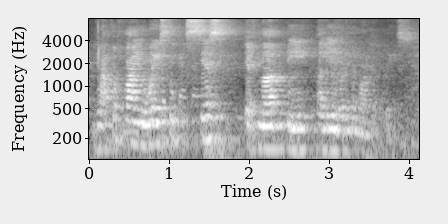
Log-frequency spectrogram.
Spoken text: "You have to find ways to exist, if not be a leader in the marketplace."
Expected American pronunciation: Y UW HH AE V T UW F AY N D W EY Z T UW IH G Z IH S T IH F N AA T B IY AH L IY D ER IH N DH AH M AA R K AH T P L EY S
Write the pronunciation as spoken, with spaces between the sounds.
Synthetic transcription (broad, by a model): Y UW HH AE F T UW F AY N D W EY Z T UW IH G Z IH S T IH F N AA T B IY AH L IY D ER IH N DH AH M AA R K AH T P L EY S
